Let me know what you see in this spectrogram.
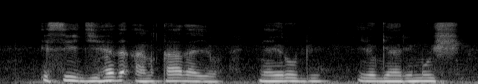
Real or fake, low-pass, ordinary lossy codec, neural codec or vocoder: real; 7.2 kHz; none; none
